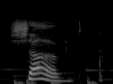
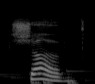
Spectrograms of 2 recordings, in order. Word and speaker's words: shoved: Shoved. Shoved. Shoved is a d ending also.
